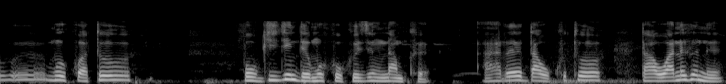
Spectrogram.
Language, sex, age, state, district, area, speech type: Bodo, female, 60+, Assam, Baksa, urban, spontaneous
